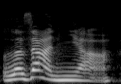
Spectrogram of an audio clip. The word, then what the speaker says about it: lasagna: The first item you might have noticed was "gn": This is pronounced like "canyon." We saw it in SARDEGNA. And in EMILIA ROMAGNA. You know it from "lasagna," for which the Emilia-Romagna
